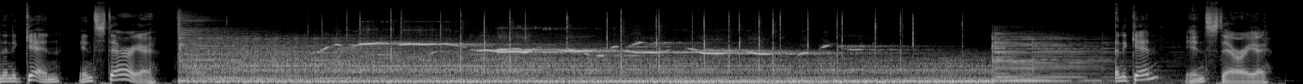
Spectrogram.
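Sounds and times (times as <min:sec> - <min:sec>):
speech: 0:00.0 - 0:02.0, 0:11.2 - 0:12.8
whistling: 0:02.6 - 0:09.6
clapping: 0:02.6 - 0:09.8.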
